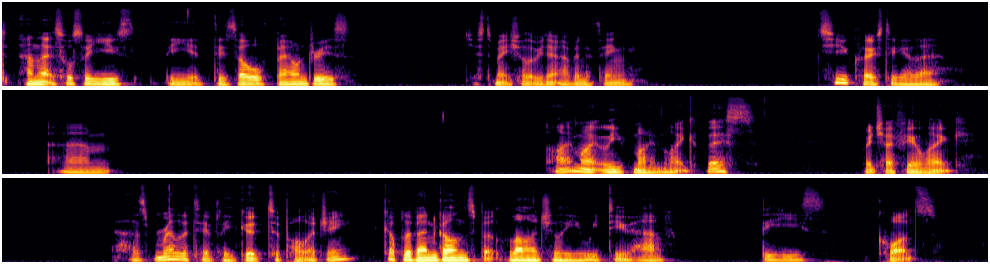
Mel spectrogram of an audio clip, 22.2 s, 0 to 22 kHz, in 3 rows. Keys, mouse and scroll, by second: 1.5 click, 3.1-3.7 middle drag, 4.9-11.5 shift+drag, 11.9-13.7 middle drag, 14.2 middle drag, 16.4-17.5 middle drag, 18.4 middle drag, 19.3-20.9 middle drag, 21.8 middle click.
